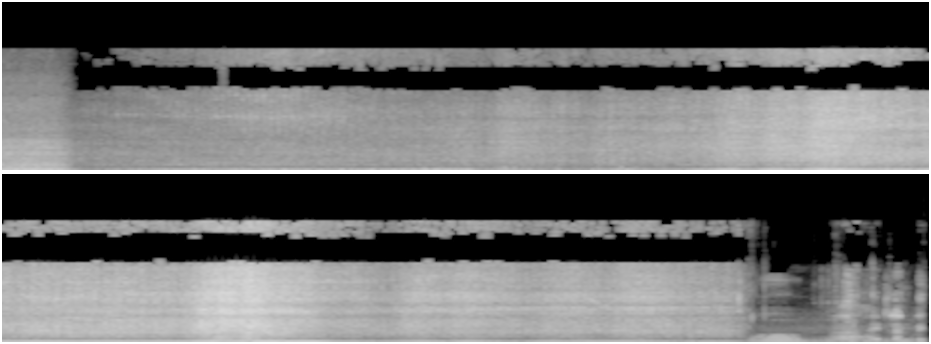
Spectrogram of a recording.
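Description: A BMW superbike accelerates hard nearby, its engine note climbing and falling through repeated gear changes as it revs, loud and continuous over wind noise, with a short burst of talk near the start.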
